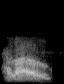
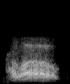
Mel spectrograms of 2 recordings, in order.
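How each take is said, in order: First: A voiced, slightly put-on hello; caught-out young musician, second try at a mock disguised hello. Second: Breathy, unvoiced hello meant to hide who is speaking; caught-out young musician answering the phone, disguising his voice; disguised voice. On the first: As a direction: answer in a mild fake voice to hide who you are. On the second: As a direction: answer the phone in a fake whisper so you won't be recognised. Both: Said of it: "I try to disguise my voice".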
